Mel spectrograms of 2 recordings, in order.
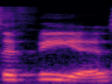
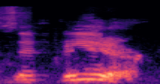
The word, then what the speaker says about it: Safiya: So it's actually pronounced Safiya. So Safiya.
